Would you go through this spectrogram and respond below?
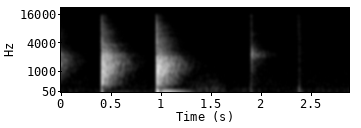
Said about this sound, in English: It gets three claps and two snaps.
